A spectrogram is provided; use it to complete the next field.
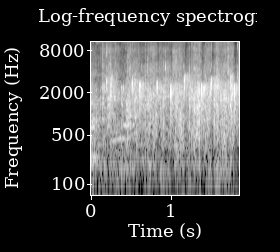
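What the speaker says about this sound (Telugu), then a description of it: "చప్పట్లు కొట్టండి గట్టిగా." Loud applause from a church congregation at a Christmas service, steady dense clapping throughout with a faint voice underneath.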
